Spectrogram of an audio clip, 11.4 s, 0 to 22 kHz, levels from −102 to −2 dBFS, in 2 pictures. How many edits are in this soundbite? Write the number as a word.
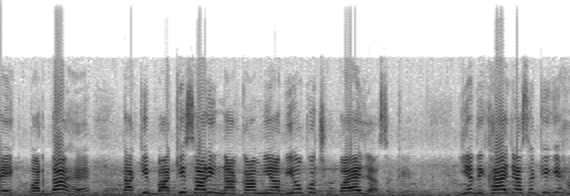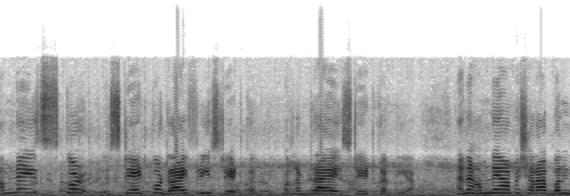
zero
